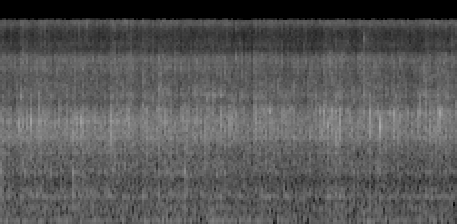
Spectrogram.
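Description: Shrimp paste (bagoong) sautés in a pan for a mung bean and shrimp dish, giving a constant, even hiss of frying oil at moderate volume with no talking.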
